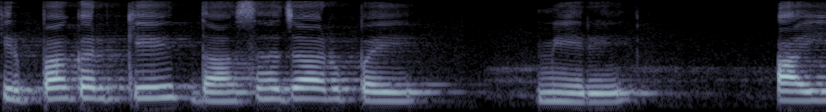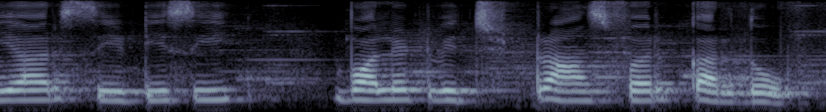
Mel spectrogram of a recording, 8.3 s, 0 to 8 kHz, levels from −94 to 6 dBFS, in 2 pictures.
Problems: constant background noise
